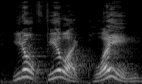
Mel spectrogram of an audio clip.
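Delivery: the mouse can't believe his ears, loud; exclaimed in disbelief. A narrator's reading. Tucker Mouse exclaiming at Chester's refusal, loud disbelief. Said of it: "the mouse exclaimed".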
